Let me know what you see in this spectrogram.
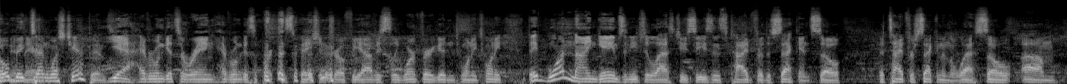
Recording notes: live from Monk's Bar and Grill in Sun Prairie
